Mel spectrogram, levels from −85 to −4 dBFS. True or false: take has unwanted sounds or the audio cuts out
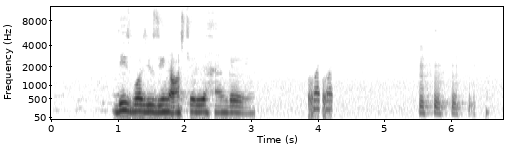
true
